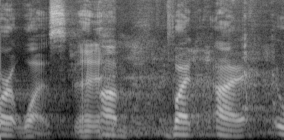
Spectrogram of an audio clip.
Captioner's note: audience laughing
